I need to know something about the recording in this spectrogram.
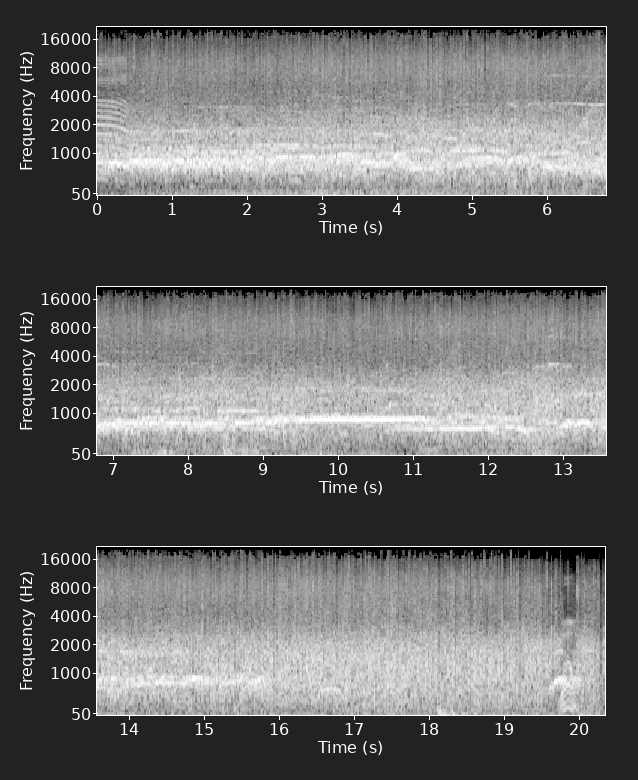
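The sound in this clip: A live audience at Kings Place gives Michael Winterbottom and Steve Coogan a long, loud welcome. Continuous clapping, cheering and scattered whoops hold steady for about twenty seconds.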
